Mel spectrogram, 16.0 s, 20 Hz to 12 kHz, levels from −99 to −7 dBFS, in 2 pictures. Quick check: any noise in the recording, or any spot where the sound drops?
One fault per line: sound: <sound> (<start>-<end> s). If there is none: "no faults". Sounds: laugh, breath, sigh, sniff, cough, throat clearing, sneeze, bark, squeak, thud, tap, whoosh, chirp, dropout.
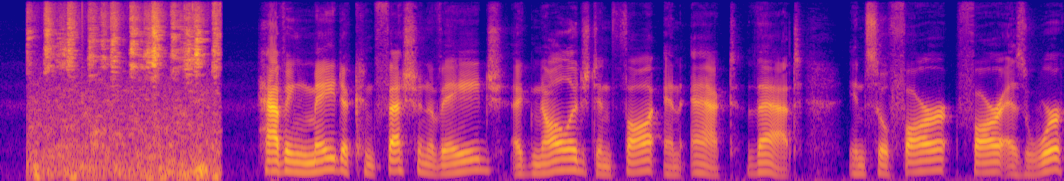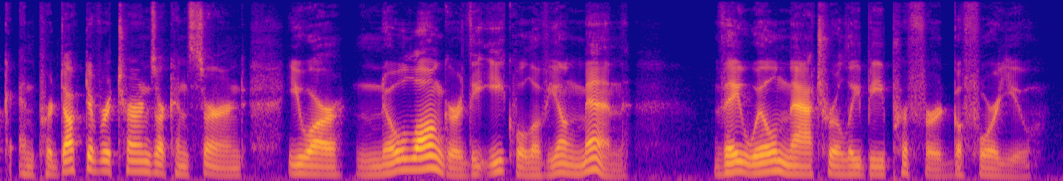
sound: laugh (0.2-1.7 s)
